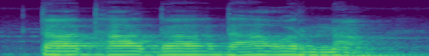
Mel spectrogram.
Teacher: अब दंत तो आपको सबको पता है कि दंत में इनको बोलते, ये जो वर्ड है ना, ता, था, दा, धा और ना, इनको बोलते समय जीभ का अगला भाग हल्का सा दांतों में टच होता है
